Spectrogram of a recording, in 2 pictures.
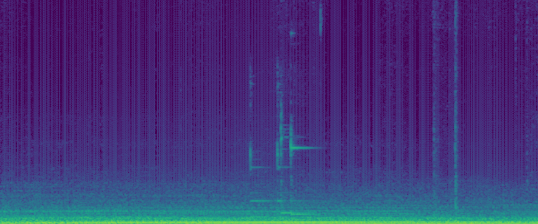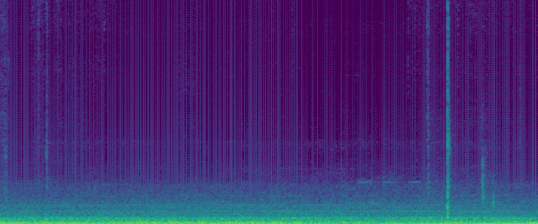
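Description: Steady low rumble of a car on the move, heard from inside the cabin: engine hum and tyre noise, with a few faint clicks. The rumble eases a little shortly before the end.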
